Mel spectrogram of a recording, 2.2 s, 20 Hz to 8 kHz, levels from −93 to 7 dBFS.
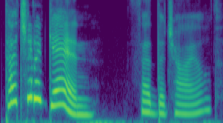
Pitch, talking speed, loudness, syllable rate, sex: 255 Hz, 160 wpm, -17 LUFS, 4.5 syllables/s, female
